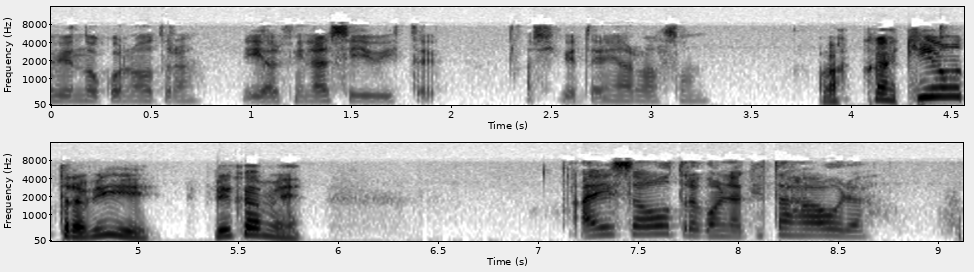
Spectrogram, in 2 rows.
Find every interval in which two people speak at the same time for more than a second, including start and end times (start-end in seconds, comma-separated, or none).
none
